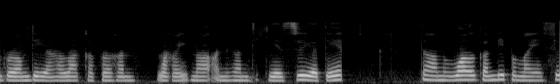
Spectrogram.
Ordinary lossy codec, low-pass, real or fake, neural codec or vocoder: none; 7.2 kHz; fake; codec, 16 kHz, 1 kbps, FunCodec, trained on LibriTTS, 50 frames a second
